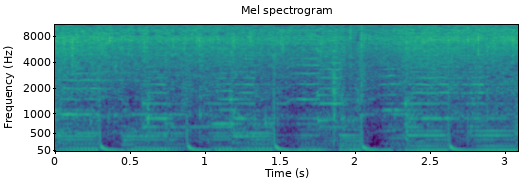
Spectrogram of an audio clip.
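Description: Onions frying in a pan for a Black Sea-style potato stew give a continuous loud sizzle. Repeated stirring scrapes come through about every half second.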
